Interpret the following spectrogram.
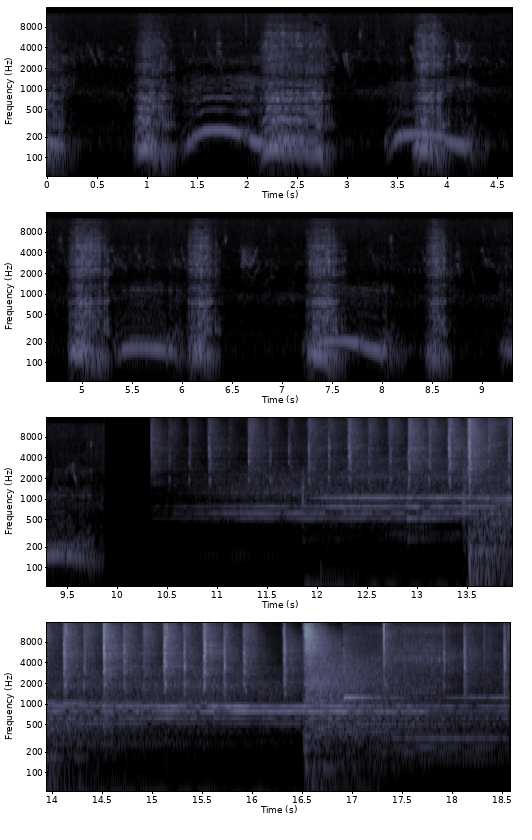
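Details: Lion on an African savannah after a pride attacks and retreats from an elephant herd: five deep, arching roars in the first ten seconds, then they stop and music with steady tones and percussive hits takes over.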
